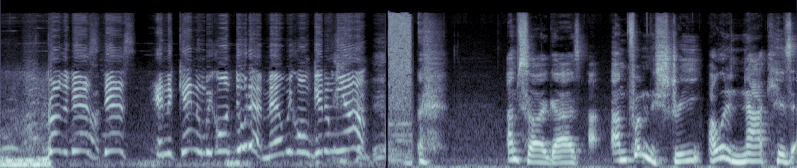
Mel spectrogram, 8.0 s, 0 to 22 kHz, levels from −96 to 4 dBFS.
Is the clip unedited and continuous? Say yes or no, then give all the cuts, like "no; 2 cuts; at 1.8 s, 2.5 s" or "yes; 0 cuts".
no; 2 cuts; at 3.8 s, 7.0 s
